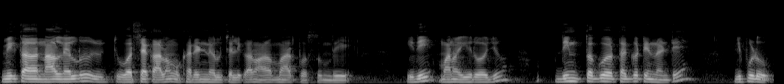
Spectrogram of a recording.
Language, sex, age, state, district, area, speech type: Telugu, male, 45-60, Andhra Pradesh, Nellore, urban, spontaneous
